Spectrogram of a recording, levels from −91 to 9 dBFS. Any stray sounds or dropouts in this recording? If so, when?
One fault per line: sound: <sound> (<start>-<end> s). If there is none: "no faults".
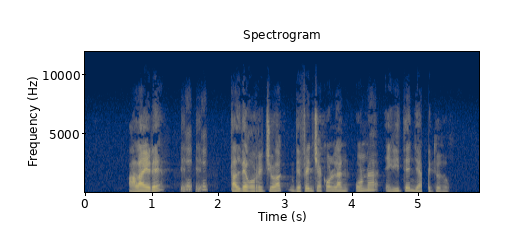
sound: laugh (1.4-1.8 s)
sound: dropout (5.0-5.2 s)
